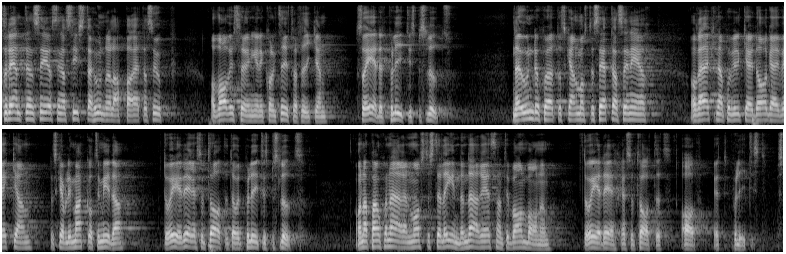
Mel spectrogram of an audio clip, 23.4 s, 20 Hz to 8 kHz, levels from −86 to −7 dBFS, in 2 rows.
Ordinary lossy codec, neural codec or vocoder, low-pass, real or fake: none; none; 7.2 kHz; real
